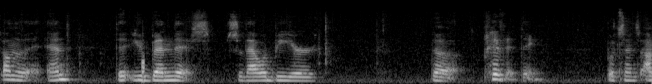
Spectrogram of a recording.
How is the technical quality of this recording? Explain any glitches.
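The recording has one glitch, a corrupt frame decoded between 1.20 and 1.45 s. Around seven consecutive compressed frames carried flipped bits and were played anyway, so misread codes and gains placed energy at wrong frequencies, producing a chirp, squeak, blip or noise burst lasting about a quarter second.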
